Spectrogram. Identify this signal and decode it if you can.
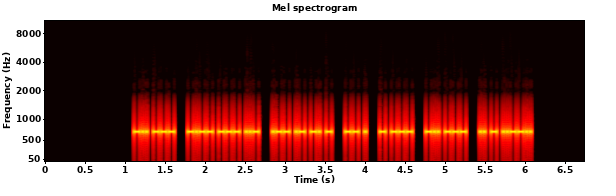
Morse code, heard as a keyed tone, about 50 wpm, 700 Hz. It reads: DO YOU WANT ME TO DO IT?
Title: Sentences from Top 200 Words 50wpm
